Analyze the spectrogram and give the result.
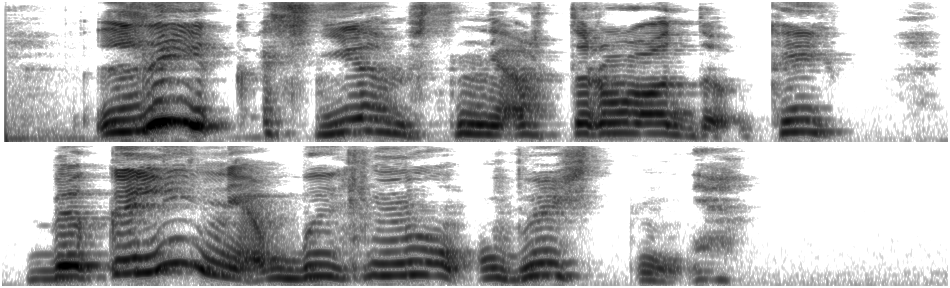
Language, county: Lithuanian, Vilnius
